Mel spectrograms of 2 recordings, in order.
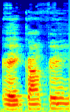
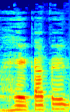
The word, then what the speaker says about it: Hecate: beginning, I sometimes say Hecate instead of Hecate because of Spanish, because in Spanish you don't pronounce the H like in English it's pronounced. We don't pronounce it at all.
